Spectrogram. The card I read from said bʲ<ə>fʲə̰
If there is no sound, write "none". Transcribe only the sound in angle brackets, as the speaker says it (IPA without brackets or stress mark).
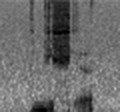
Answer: ə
